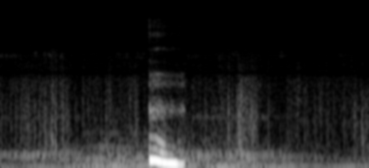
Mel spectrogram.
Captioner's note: sigh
